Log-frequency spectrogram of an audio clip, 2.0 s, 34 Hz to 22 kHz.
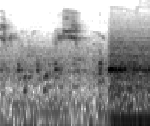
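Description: A cockerel from Nellore, a 10-year-old bird about 4.5 kg, gives soft clucks over a faint background, with a louder burst near the end.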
